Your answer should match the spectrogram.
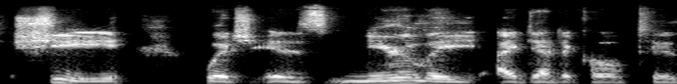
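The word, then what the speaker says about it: sìth: in Scottsdale in Scotch in Scottish it is not pronounced Sith it is pronounced she which is nearly identical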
